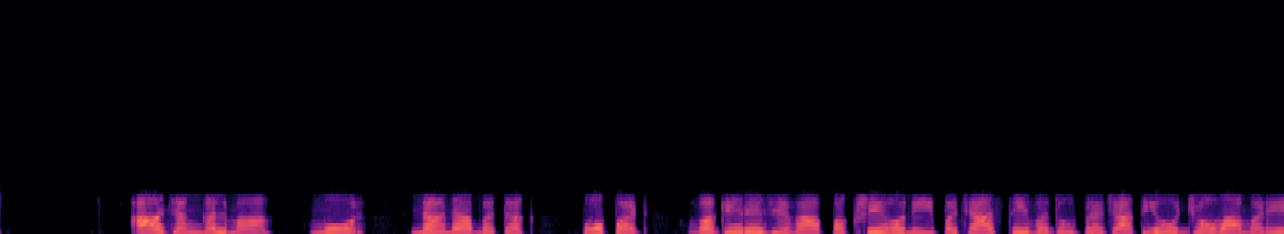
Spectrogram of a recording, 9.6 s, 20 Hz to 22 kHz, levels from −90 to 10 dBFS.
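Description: No technical faults can be heard in this speech recording. It carries the narrow band of G.711 telephone coding, with the sound sitting roughly between 200 Hz and 3.5 kHz and nothing above 3.8 kHz.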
